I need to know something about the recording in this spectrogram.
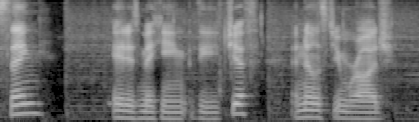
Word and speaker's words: GIF: gonna pause it oh how about the GIF and GIF thing uh it's a hard G yeah I mean you're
